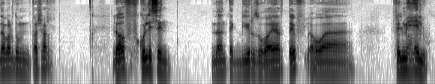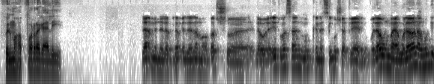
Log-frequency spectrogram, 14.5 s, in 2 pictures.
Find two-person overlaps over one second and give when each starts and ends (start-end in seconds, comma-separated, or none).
none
